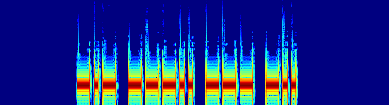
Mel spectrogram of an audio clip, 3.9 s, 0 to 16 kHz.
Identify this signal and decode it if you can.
Morse code, heard as a keyed tone, about 28 wpm, 700 Hz. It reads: K8OD
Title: Easy Call Signs - 28wpm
